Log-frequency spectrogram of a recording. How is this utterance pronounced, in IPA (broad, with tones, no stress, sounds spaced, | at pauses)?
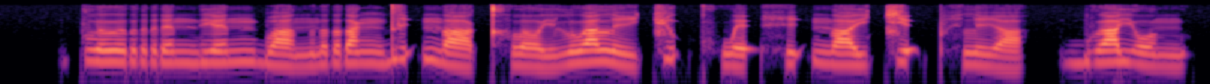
p l ɯː˧ r e˧ n j e˦˥ n b aː˩˦ n r a˧ ŋ d i˥˩ ʔ n aː˨˩ kʰ l ɤː˩˦ j l u˦˥ a̯ l iː˩˦ t͡ɕ u˥˩ ʔ kʰ w e˨˩ ʔ h i˦˥ ʔ n aː˧ j t͡ɕ e˥˩ ʔ pʰ l i˨˩ a̯ | b ɯ˦˥ a̯ j o˧ n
